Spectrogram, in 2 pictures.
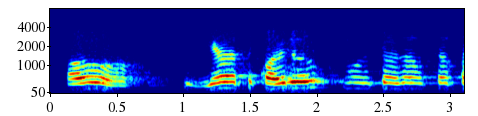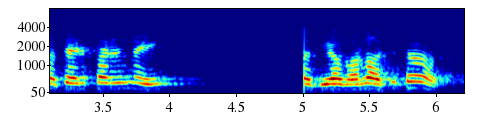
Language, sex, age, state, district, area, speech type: Odia, male, 60+, Odisha, Dhenkanal, rural, conversation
